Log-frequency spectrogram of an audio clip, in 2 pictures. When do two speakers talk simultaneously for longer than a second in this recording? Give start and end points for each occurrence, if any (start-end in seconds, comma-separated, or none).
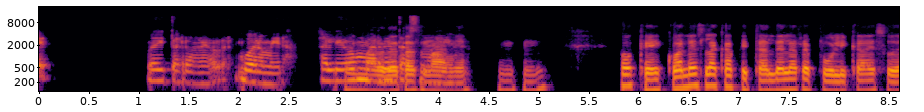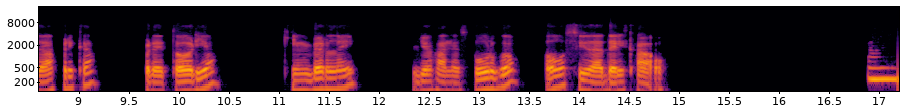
3.1-4.3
